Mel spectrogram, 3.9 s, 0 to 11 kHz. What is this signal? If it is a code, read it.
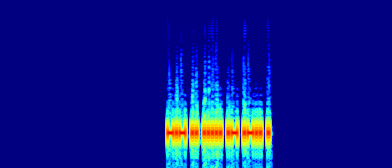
Morse code, heard as a keyed tone, about 60 wpm, 700 Hz. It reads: KI5ALE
